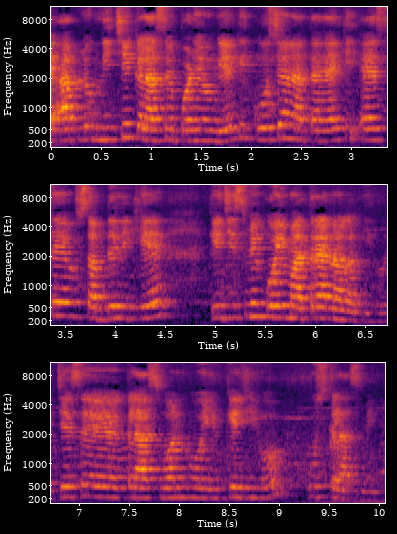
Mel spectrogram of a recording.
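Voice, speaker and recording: A woman teacher explaining a Hindi lesson to children slowly and step by step, with example words. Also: sits high, fairly bright tone. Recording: echoey room, mic far off, faint noise.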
